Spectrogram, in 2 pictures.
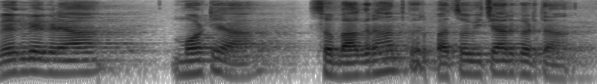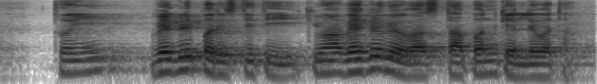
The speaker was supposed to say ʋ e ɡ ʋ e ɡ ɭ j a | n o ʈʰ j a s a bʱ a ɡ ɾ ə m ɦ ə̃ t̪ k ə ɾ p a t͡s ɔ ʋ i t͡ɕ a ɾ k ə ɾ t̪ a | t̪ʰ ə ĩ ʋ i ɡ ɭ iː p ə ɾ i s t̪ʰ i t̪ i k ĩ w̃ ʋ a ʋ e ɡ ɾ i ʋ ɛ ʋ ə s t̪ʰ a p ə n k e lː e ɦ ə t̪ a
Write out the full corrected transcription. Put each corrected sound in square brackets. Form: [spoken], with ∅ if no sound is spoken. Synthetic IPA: ʋ e ɡ ʋ e ɡ ɭ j a | [m] o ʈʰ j a s [ə] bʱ a ɡ ɾ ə [∅] ɦ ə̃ t̪ k ə ɾ p a t͡s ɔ ʋ i t͡ɕ a ɾ k ə ɾ t̪ a | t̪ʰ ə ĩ ʋ [e] ɡ ɭ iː p ə ɾ i s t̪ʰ i t̪ i k ĩ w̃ ʋ a ʋ e ɡ [ɭ] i ʋ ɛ ʋ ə s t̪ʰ a p ə n k e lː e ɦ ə t̪ a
